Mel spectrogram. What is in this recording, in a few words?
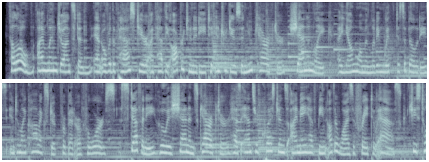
radio spot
